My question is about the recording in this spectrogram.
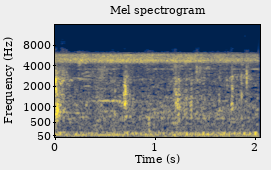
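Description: Insects trilling faintly and steadily in a continuous high-pitched drone, with a few faint ticks over it.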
